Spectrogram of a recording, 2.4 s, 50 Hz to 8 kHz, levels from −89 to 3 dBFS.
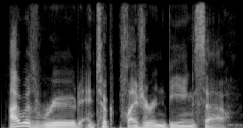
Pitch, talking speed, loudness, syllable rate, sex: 120 Hz, 220 wpm, -19 LUFS, 5.1 syllables/s, male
